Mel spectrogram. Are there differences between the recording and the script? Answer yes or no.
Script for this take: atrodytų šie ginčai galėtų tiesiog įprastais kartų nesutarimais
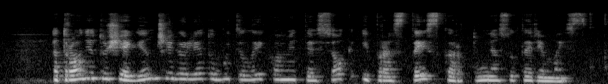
yes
